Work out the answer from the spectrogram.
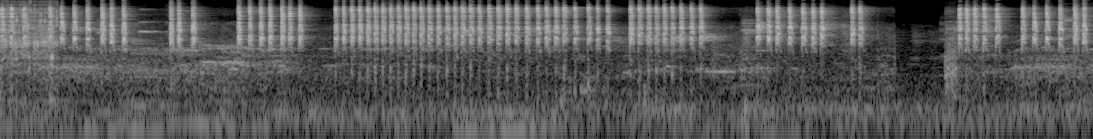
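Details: Bird on a masteran training recording for songbirds, giving harsh, clicking rattles in bursts of many rapid notes, separated by short pauses, over a quiet background.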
